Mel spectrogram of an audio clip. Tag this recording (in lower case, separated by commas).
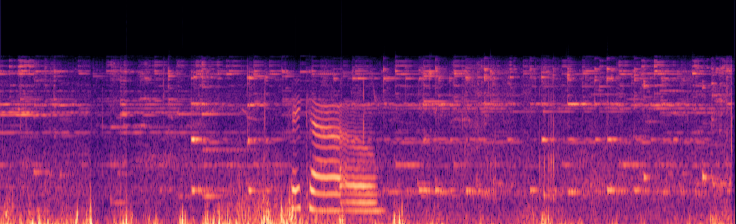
cowbell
